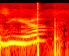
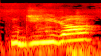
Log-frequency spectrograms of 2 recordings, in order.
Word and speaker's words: jeera: I think it's called zira, but actually in English it's pronounced jeera.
